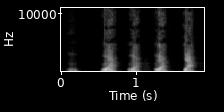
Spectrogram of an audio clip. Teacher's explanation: 의아를 동시에 내면 야가 되는. 의아 하다가 동시에 붙여버리면 빨리 붙여버리면 야가 돼요. 의아 야 이렇게. 의어를 빨리 하면 야 이렇게 돼요. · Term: 복합 모음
